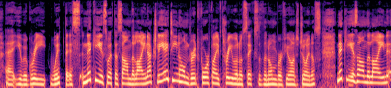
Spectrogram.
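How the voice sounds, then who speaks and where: A woman's voice: fairly low pitch, no room sound, studio quality. A woman hosting a radio phone-in, reading out listener texts and chatting with callers. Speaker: radio talk show host.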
